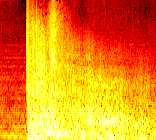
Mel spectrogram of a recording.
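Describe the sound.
A single loud gunshot in a Western-style showdown. It is one sharp crack followed by a long rumbling tail that fades slowly over a few seconds.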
